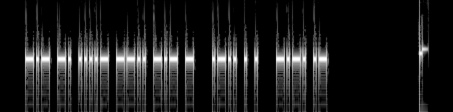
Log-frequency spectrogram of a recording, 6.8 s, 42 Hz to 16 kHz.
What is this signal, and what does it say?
Morse code, heard as a keyed tone, about 30 wpm, 700 Hz. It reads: KN4ZKT LEE CA
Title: K1USN SST QSO Practice - 30wpm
